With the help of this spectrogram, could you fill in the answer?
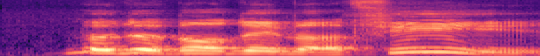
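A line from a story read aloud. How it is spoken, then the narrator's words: Exclaiming. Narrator (French): s'écria-t-il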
